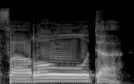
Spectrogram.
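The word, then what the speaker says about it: فَرَغْتَ: tadi bacanya masih faidza faragta faragta farag harus faragta farag itu kemudian kedua adalah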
